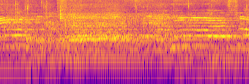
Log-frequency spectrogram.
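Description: Gospel music with a choir singing, loud and steady.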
